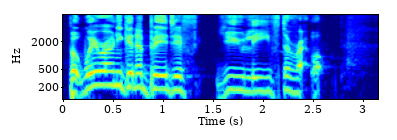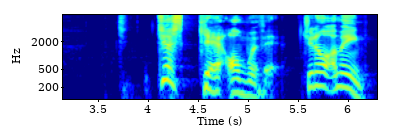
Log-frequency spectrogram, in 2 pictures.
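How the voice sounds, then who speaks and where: This football fan-channel commentator has a high-pitched yet croaky, hoarse voice with lively intonation at a moderate pace. He gives opinionated transfer news loaded with emphatic rhetorical questions.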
